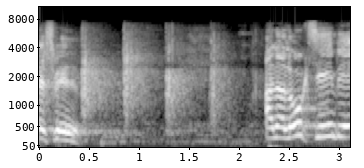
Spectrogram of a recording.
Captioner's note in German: Beifall bei der SPD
